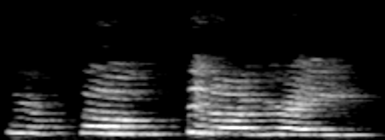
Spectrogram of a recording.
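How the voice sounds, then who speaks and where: A woman's voice: very high voice, fairly even intonation, slow pace, pitched above the performer's own voice. A woman voicing a melodramatic young widow in mourning, with a Southern accent and a theatrical, sighing delivery. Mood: mournful. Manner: theatrical, sighing, swings to wailing. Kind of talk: amateur play reading. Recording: echoey room, far from mic, dull.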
